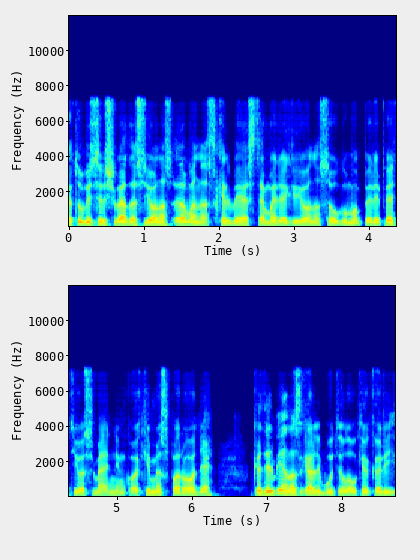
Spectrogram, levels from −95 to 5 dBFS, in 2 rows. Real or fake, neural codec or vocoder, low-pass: fake; codec, 16 kHz, 4 kbps, X-Codec, HuBERT features, trained on LibriSpeech; 7.2 kHz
